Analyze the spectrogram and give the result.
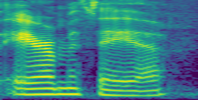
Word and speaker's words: Arimathea: Joseph of Arimathea, yeah.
